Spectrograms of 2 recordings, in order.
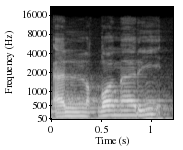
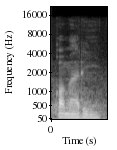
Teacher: al bertemu huruf qof izhar qamariyah karena lam takrifnya terbaca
